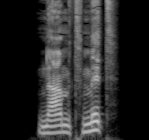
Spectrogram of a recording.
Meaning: second-person plural preterite of mitnehmen
- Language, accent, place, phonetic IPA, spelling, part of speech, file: German, Germany, Berlin, [ˌnaːmt ˈmɪt], nahmt mit, verb, De-nahmt mit.ogg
